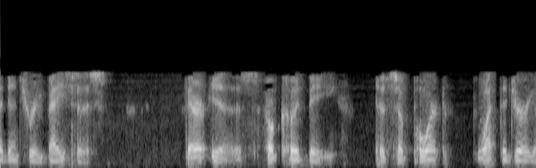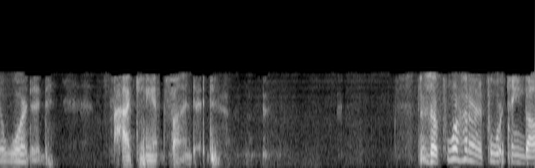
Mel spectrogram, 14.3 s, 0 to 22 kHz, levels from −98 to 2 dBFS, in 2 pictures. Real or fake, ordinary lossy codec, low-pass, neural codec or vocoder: fake; MP3, 24 kbps; 3.6 kHz; codec, 24 kHz, 6 kbps, HILCodec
